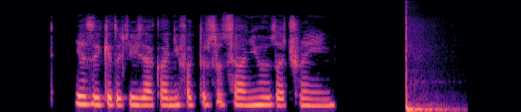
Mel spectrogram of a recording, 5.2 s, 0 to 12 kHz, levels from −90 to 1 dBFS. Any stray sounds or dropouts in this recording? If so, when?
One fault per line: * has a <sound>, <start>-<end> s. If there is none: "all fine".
* has a thud, 4.0-4.7 s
